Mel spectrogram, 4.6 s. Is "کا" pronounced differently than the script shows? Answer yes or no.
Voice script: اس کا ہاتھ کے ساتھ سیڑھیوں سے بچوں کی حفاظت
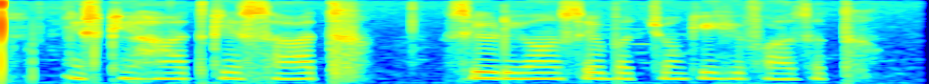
yes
